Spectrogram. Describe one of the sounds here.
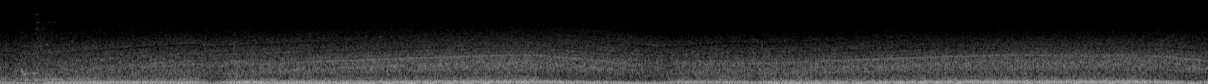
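A van engine hums steadily, rising and falling in pitch as it shifts gears.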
